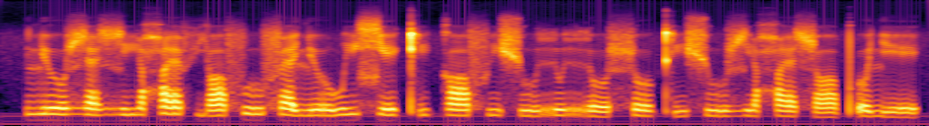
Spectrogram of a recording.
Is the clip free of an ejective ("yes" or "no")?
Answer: no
